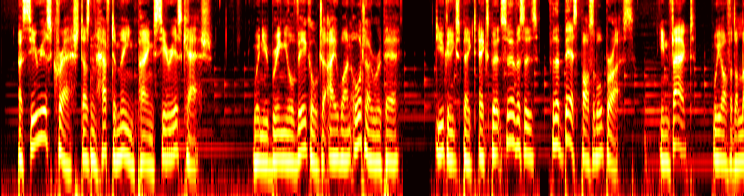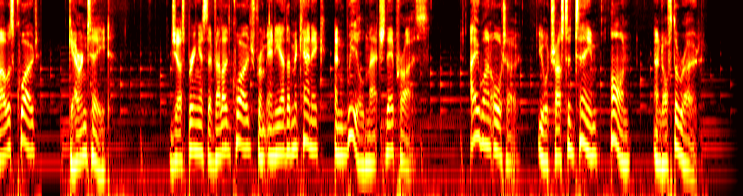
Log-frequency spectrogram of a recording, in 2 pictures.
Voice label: Radio Commercials / Auto Repairs - Authoritative, Natural Male Voice; A1 Auto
